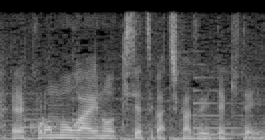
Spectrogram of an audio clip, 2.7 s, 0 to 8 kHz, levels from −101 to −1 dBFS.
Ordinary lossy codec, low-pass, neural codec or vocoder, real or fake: MP3, 64 kbps; 7.2 kHz; none; real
